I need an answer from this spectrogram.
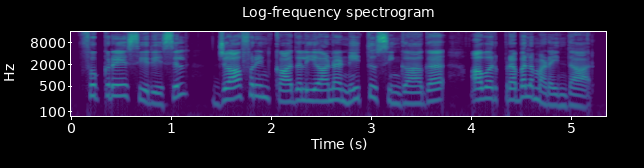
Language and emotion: Tamil, neutral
